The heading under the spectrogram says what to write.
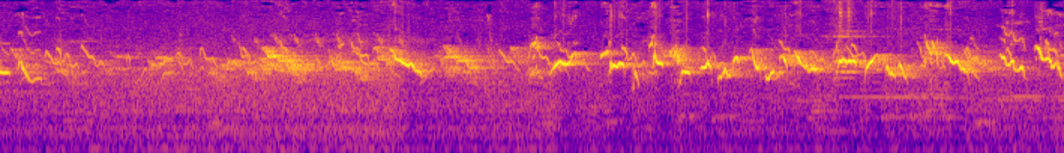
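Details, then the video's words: Kecial kuning lure song in the ciak-ciak manner: starts softly, then builds into a continuous string of sharp, high, jumbled chirps. "Master Kecial Kuning Ciak Ciak Gacor Banget"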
